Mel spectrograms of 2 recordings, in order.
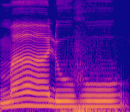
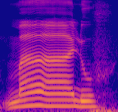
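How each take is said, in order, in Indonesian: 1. Kata ini diakhiri dengan vokal u. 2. Kata ini diakhiri dengan bunyi h yang terhenti. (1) "tidak boleh baca maluhu" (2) "kita matikan"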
